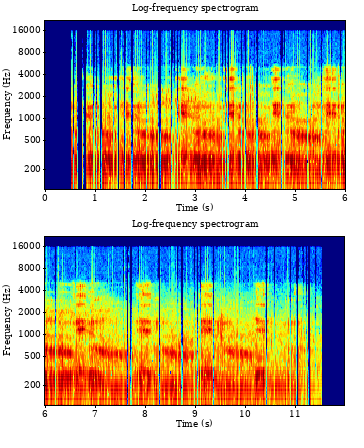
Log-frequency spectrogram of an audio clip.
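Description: A koala gives a deep, rasping, snore-like call in rapid rhythmic pulses, about three per second.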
